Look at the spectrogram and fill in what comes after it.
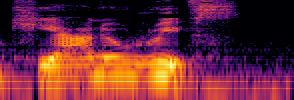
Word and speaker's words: Keanu Reeves: 这个主演就叫做 Keanu Reeves。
